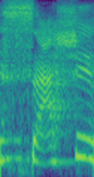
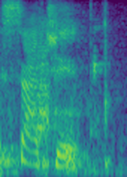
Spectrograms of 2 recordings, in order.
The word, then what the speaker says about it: sachet: दो रुपए के पैकेट्स होते हैं वो आपके सैशे होते हैं, ना ही साचे।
